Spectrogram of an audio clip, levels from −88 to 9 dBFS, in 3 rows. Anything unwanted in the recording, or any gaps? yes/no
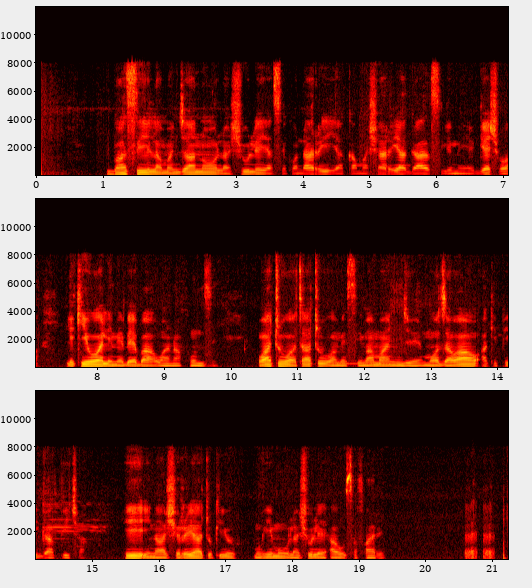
yes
